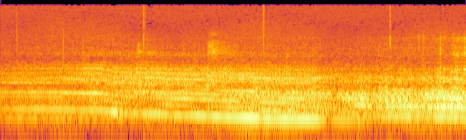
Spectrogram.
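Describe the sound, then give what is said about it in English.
A motor launch's engine chugs with a low, steady drone as the launch warps into the dock in front of Doc Beard's plantation home. Its pitch wavers and swells slightly as it throttles, running continuously with no voices. “The motor launch that has picked Kitty up is just warping into the dock in front of Doc Beard's plantation home, and the two Marines prepare to take her into the house.”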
